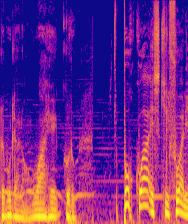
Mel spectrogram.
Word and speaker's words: Waheguru: presque inaudible, hein, donc il faut bien rouler le R. Waheguru. Waheguru. En fait, guru, ça se prononce gru. Waheguru. Waheguru. Hein, c'est pas Waheguru, Waheguru, hein, c'est Waheguru.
